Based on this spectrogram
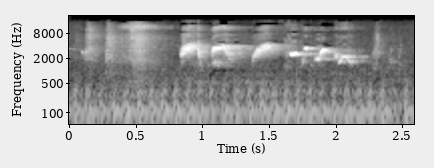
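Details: Kept red-whiskered bulbul pouring out a fast run of rich, bubbly whistled notes rising and falling in quick succession after a short wing flutter at the start.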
